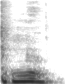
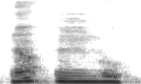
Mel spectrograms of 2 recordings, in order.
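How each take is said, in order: First: The n and g merge into one sound. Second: The n and g are pronounced as separate sounds. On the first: The speaker calls it right. "Es un sonido único" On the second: The speaker calls it wrong.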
